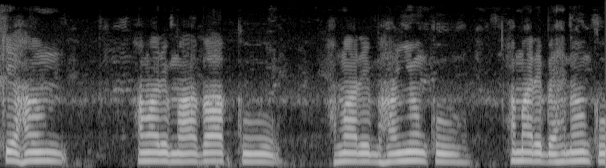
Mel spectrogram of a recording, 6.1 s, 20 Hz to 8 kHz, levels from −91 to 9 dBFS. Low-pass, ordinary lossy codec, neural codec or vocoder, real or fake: 7.2 kHz; none; none; real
